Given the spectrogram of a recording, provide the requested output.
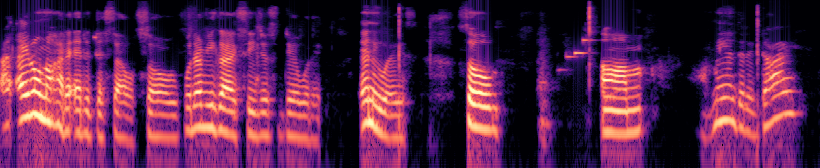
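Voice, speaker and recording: With a fairly low pitch and lively intonation, a woman speaks with long, frequent pauses and big swings in loudness. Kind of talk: casual interview host talk.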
